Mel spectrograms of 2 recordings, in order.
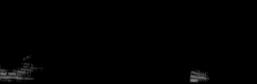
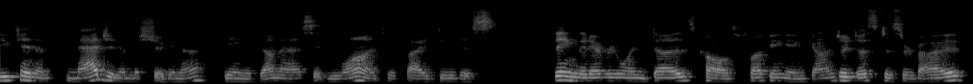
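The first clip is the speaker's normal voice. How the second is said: ordinary talk, nothing marked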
